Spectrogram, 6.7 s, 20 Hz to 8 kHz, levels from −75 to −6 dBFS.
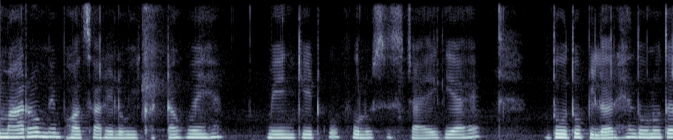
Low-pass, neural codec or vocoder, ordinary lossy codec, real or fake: none; none; none; real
